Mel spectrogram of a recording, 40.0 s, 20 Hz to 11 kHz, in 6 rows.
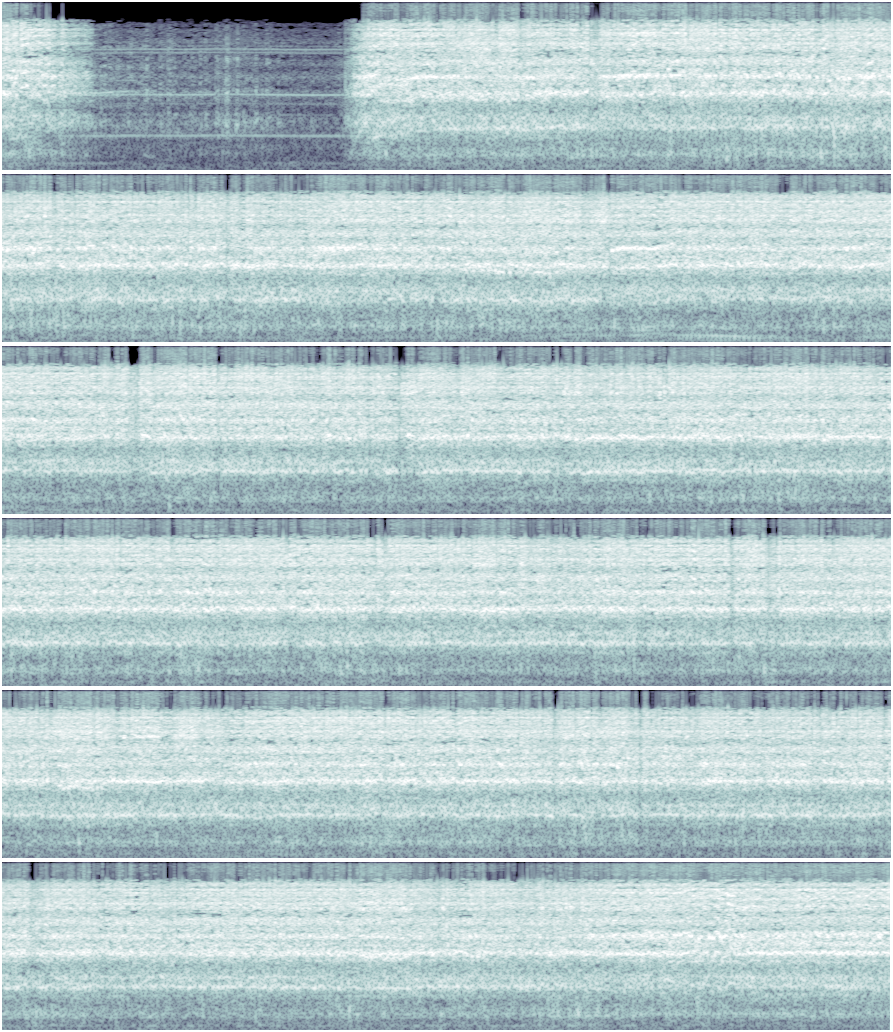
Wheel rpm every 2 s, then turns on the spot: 30, 130, 230, 230, 230, 220, 230, 230, 240, 230, 230, 230, 230, 230, 230, 240, 230, 230, 230, 210.
none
